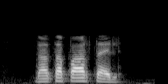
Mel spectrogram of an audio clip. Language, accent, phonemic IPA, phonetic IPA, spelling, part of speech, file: Armenian, Eastern Armenian, /dɑtɑpɑɾˈtel/, [dɑtɑpɑɾtél], դատապարտել, verb, Hy-դատապարտել.ogg
- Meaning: 1. to convict, to sentence 2. to condemn, to judge, to blame 3. to oblige, to obligate, to force 4. to subject, to put through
